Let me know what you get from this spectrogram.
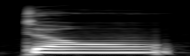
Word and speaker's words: dans: First word, dans, spelled D-A-N-S, means in. The letters A and N together are pronounced en in that word, and the final S is silent. With the second word, dent, spelled D-E-N-T, the letters E and N together are also pronounced en, and the final T is silent.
